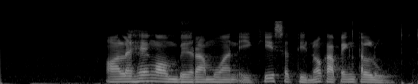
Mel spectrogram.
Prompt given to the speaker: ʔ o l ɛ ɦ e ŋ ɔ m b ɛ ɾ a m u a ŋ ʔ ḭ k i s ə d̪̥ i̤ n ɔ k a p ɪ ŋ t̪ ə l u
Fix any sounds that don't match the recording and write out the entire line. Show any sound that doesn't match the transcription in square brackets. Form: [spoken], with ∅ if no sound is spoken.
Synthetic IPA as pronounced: ʔ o l ɛ ɦ e ŋ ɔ m b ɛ ɾ a m u a [n] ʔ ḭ k i s ə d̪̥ i̤ n ɔ k a p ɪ ŋ t̪ ə l u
